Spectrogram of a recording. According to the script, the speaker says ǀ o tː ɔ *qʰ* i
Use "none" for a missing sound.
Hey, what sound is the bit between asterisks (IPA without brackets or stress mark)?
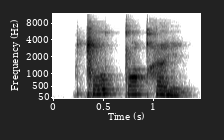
qʰ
